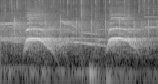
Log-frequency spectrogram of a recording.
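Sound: audience applause and cheering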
